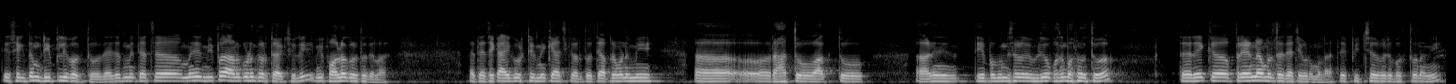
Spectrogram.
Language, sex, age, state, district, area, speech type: Marathi, male, 30-45, Maharashtra, Raigad, rural, spontaneous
